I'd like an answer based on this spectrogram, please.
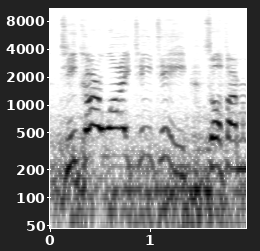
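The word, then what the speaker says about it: Taika Waititi: So I'm using the pronunciation someone left in the comments section of the video, T-Car YTT.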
